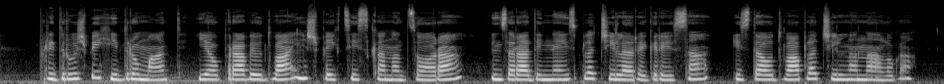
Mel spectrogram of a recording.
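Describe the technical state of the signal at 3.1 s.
At 3.15 s there is a single sharp click in the speech. This is most likely dropped samples. A fraction of a millisecond is missing, so the waveform jumps straight to a later value. Nothing audible is lost. The jump alone makes the click.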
